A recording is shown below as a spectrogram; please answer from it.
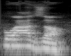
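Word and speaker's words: poison: এটা উচ্চারণ হবে পোয়াস নাজাল, এটা উচ্চারণ হবে পোয়াজ, এই নাজাল।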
